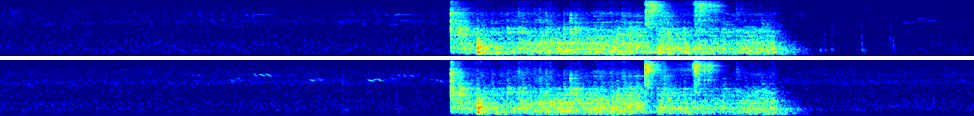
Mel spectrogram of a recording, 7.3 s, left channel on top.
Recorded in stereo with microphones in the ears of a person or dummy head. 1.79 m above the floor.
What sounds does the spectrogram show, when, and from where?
3.4 s a sliding door: 15° right (ahead or behind), 1.7 m
4.8 s a camera shutter: 60° right (ahead or behind), 1.1 m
